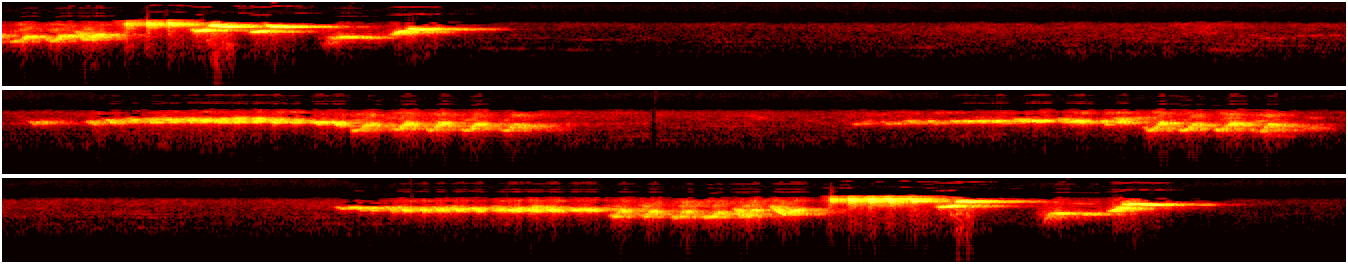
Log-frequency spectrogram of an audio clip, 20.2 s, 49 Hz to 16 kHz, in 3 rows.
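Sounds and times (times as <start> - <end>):
long-tailed shrike singing whistled note and warbling trill: 0.0 - 3.1, 6.0 - 10.0, 10.9 - 13.5, 15.0 - 19.7.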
